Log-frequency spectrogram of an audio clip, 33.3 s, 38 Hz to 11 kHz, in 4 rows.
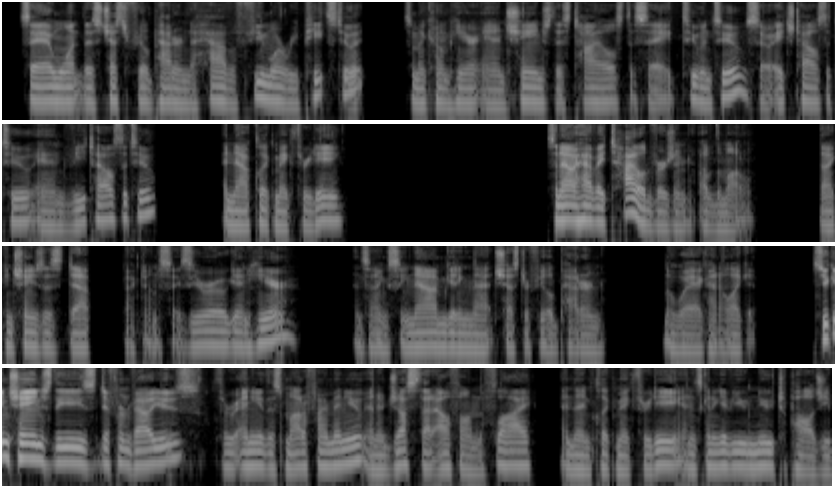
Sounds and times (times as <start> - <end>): Speech: 0.2 - 9.9, 10.6 - 11.8, 13.8 - 15.9, 16.5 - 24.2, 24.8 - 33.2
Inside, small room: 0.2 - 10.0, 10.6 - 11.8, 13.8 - 15.9, 16.5 - 33.2.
